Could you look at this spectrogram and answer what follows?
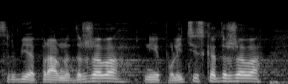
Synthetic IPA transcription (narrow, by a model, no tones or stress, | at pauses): sr̩bijajepɾaːʋnad̪r̩ʒaʋaniːje̞polit̪sijskad̪r̩ʒaʋa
